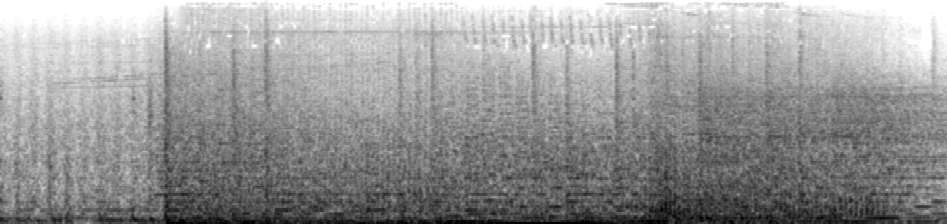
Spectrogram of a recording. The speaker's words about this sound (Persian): هلیکوپترها بلند شد.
